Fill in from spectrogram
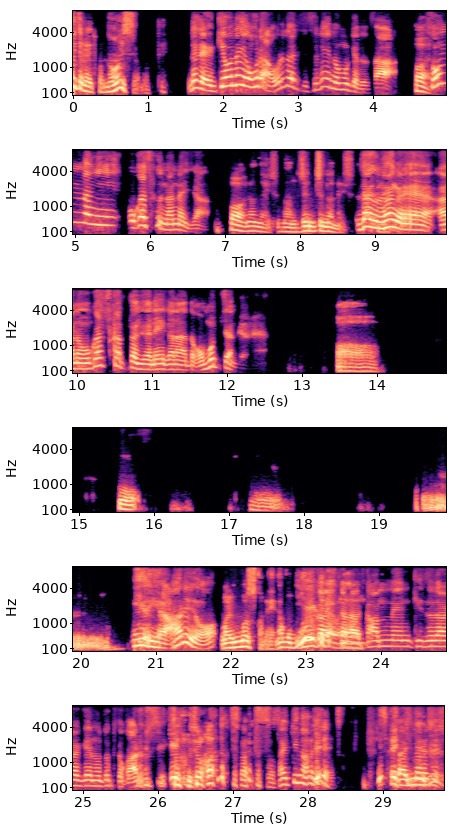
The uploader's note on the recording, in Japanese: ZOOMで収録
